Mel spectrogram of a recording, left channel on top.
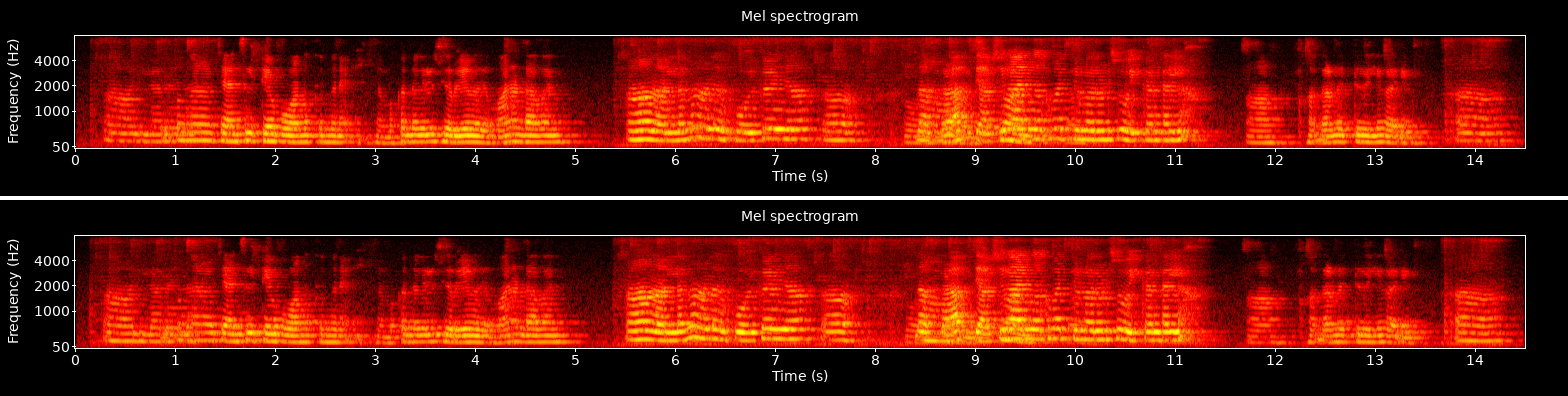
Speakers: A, on the right; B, on the left.
A: ആ ഇല്ല അതന്നെ
B: ഇപ്പ ഇങ്ങനെ ചാൻസ് കിട്ടിയാ പോവാ. നമ്മക്കങ്ങനെ നമ്മക്ക് എന്തെങ്കിലും ചെറിയ വരുമാനം ഇണ്ടാവാൻ.
A: ആഹ് നല്ലതാണ് പോയി കഴിഞ്ഞാ ആഹ്
B: ഭയങ്കര
A: നമ്മള അത്യാവശ്യ
B: റിസ്ക്
A: കാര്യങ്ങൾക്ക്
B: ആണ്
A: മറ്റുള്ളവരോട്
B: ആണ്
A: ചോയ്ക്കണ്ടല്ലോ.
B: ആഹ് അതാണ് ഏറ്റും വല്യ കാര്യം.
A: ആഹ്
